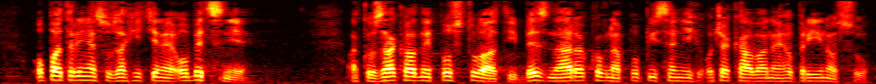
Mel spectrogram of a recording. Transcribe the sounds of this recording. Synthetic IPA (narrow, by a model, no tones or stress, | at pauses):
ɔpat̪ɾɛɲɪasuːzaxicɛnɛːʔɔbɛt͡sɲɛ̰ | ʔa̰kɔzaːklad̪nɛːpɔst̪ulaːt̪ibɛznaːɾɔkɔʊnapɔpiːsaɲɛiɣɔt͡ʃakaːʋanɛːɦɔpɾiːnɔsṵ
